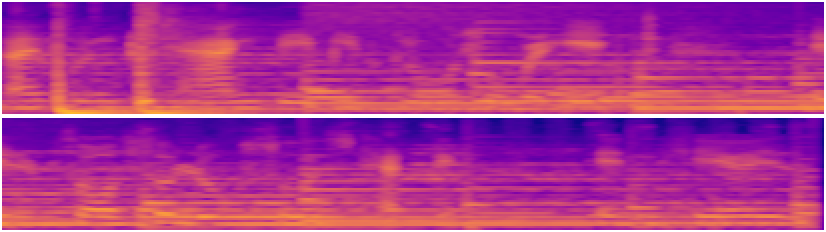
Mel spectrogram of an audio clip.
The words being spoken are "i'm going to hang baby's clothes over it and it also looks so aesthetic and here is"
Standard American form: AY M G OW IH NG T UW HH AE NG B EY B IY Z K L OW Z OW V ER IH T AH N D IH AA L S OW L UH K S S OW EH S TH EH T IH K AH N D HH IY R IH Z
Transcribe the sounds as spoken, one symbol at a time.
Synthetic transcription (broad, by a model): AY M G OW IH NG T UW HH AE NG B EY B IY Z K L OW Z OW B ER IH T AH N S AA L S OW L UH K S S OW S T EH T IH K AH N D HH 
